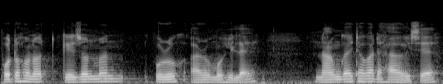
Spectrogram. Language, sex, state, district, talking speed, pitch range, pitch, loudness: Assamese, male, Assam, Kamrup Metropolitan, 135 wpm, 105-125 Hz, 115 Hz, -17 LUFS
